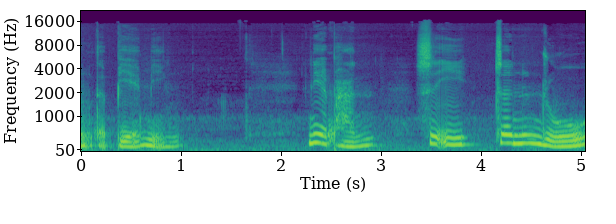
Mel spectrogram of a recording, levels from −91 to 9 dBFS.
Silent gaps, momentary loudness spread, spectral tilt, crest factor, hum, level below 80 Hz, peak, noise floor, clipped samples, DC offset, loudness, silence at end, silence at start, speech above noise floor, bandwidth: none; 13 LU; -6 dB/octave; 12 dB; none; -38 dBFS; -2 dBFS; -35 dBFS; under 0.1%; under 0.1%; -12 LUFS; 0 s; 0 s; 25 dB; 16.5 kHz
